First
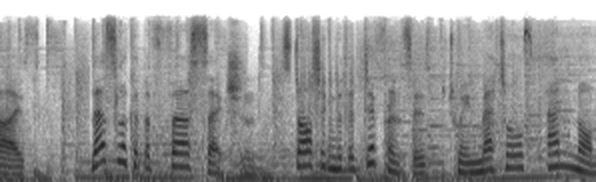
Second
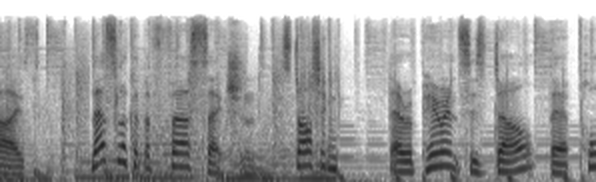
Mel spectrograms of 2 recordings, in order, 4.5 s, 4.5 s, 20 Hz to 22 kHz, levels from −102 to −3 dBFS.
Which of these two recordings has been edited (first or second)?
first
